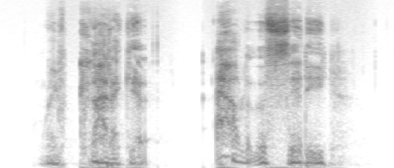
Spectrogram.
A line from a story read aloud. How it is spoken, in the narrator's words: muttered Rachel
